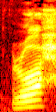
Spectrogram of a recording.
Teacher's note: আমরা হামস করব অর্থাৎ বাতাস বের করব চিকন করে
